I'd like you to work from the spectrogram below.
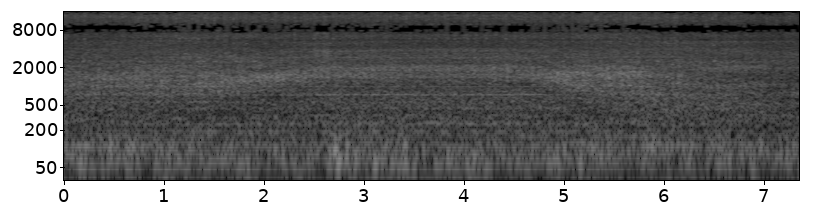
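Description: A 2022 Ford Bronco two-door Wildtrak 4WD Sasquatch with a 2.7L EcoBoost engine and hardtop idling, a steady close rumble that holds evenly throughout with a slight swell near the middle.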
